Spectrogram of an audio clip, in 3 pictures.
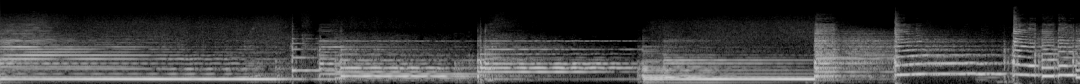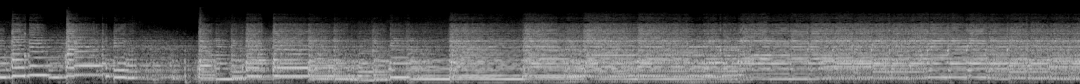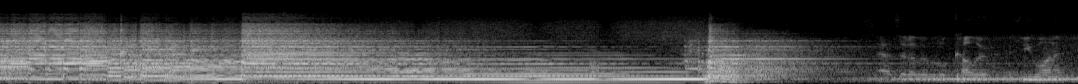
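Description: Epiphone Casino hollow-body electric guitar played loud through a cranked Fender Vibro-King amp with distortion: long sustaining notes with feedback, a bent note about nine seconds in, then a busy run of notes that fades out near the end.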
